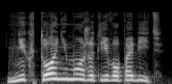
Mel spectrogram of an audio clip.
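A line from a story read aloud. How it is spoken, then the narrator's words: Yell. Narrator (Russian): завопил Мишка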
